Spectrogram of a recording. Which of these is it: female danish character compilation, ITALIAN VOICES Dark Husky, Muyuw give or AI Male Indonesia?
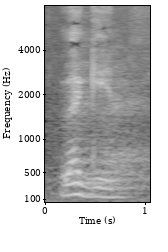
Muyuw give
